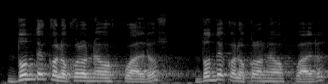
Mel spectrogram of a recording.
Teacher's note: Esta pregunta no se responde con sí o con no, así que no sería ascendente.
